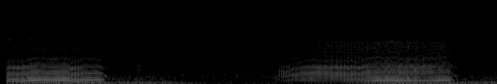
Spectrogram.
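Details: Sleeping cat snoring: two long, low, harmonic-rich rasping breaths, the first about one second, the second nearly two seconds with a slight rise and fall in pitch, separated by a quieter pause, in a still indoor setting.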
